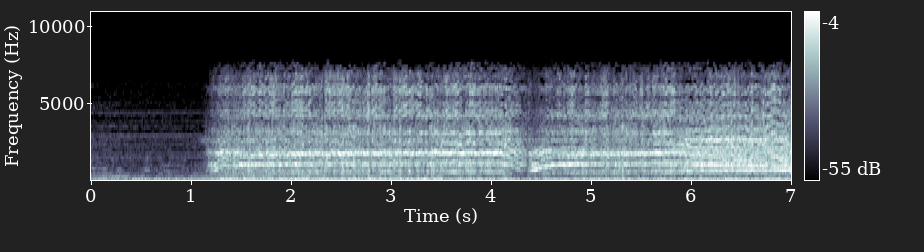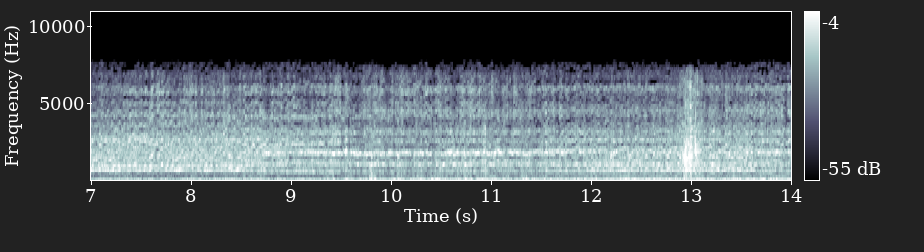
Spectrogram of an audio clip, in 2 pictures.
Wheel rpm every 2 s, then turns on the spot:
30, 150, 140, 160, 160, 160, 160.
none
